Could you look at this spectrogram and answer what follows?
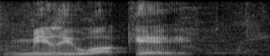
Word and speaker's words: Milwaukee: Actually, it's pronounced Milywake, which is Elgangquin for the good land.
